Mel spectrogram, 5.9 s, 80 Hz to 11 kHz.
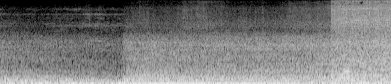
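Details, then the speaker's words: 4-cylinder Suzuki Swift driving after repair of a short-to-ground circuit that caused a flooding injector and constant misfire: even low engine drone under road rumble, no stumble or hesitation; runs smoothly, fault solved. "this is the aftermath after the repair I am driving the vehicle in good running conditions without hesitation"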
